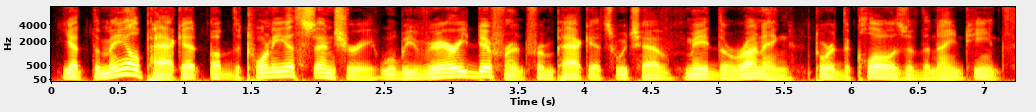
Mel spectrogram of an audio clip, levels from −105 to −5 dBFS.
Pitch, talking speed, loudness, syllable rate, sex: 95 Hz, 205 wpm, -18 LUFS, 5.5 syllables/s, male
